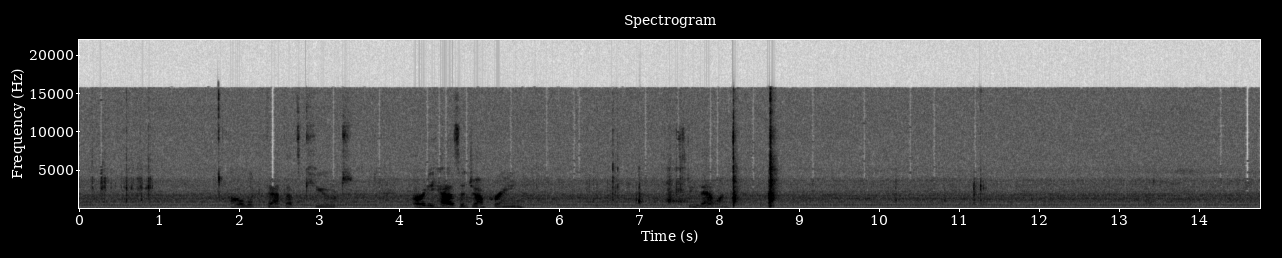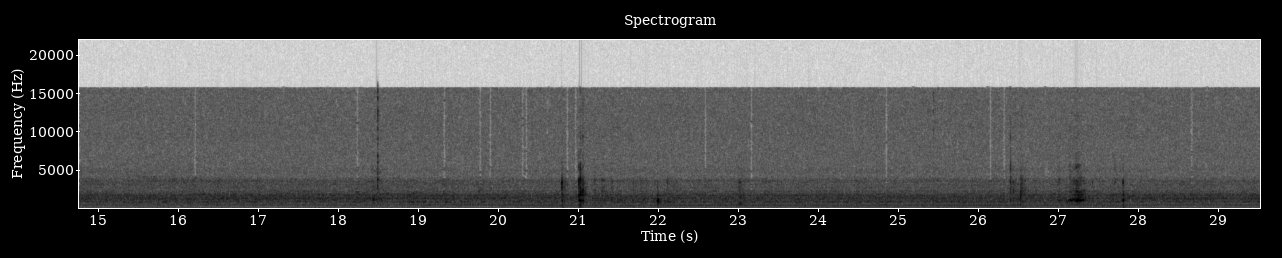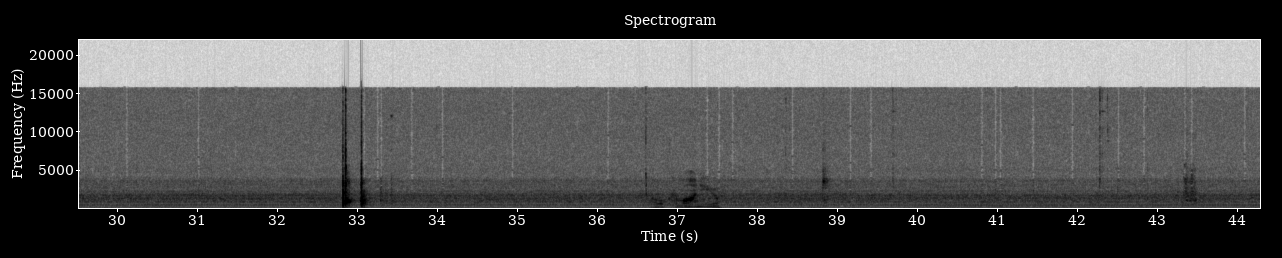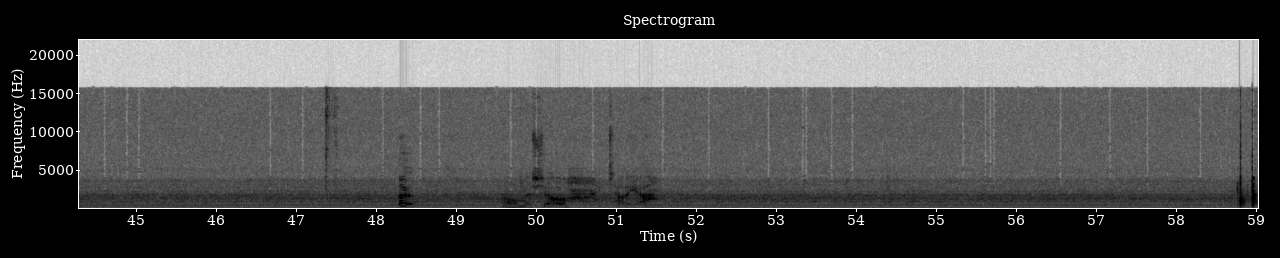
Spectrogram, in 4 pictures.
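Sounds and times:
steady background hum: 0.0s - 59.0s.

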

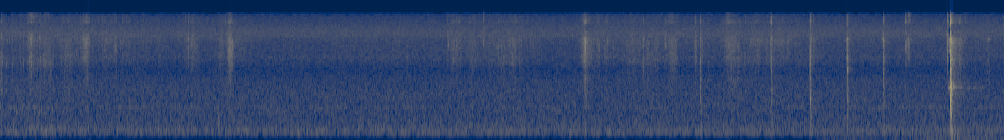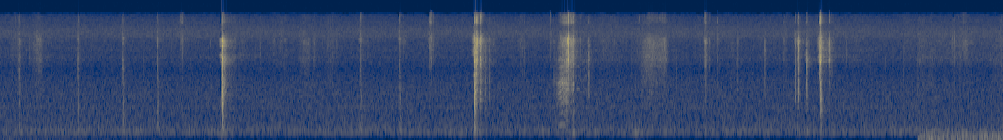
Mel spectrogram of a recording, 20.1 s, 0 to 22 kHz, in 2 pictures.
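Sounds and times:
hatchet chopping wood: 8.1s - 12.4s.

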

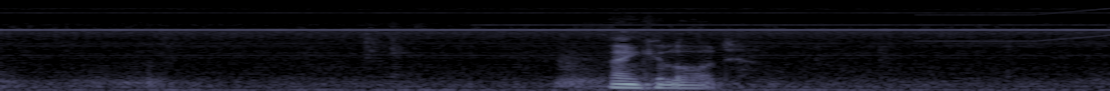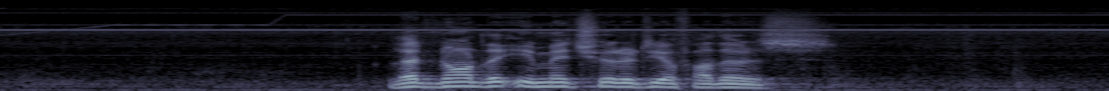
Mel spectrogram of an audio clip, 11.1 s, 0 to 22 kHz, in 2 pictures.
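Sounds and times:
thin high-pitched whine: 0.0s - 11.0s.

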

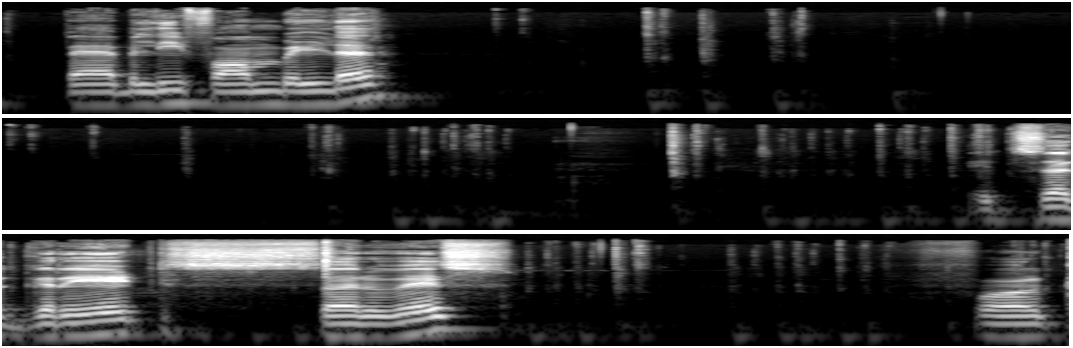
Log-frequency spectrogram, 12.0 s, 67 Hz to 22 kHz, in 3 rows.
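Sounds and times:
soft keystrokes on keyboard: 1.8s - 7.7s, 8.5s - 12.0s.

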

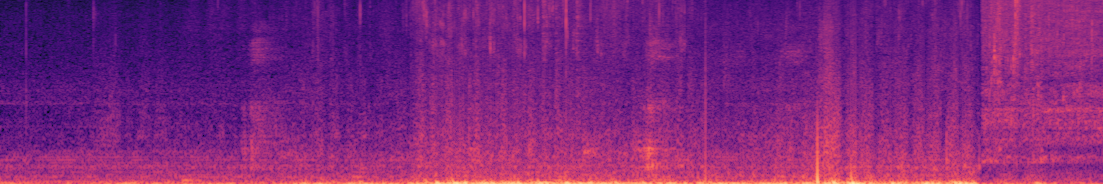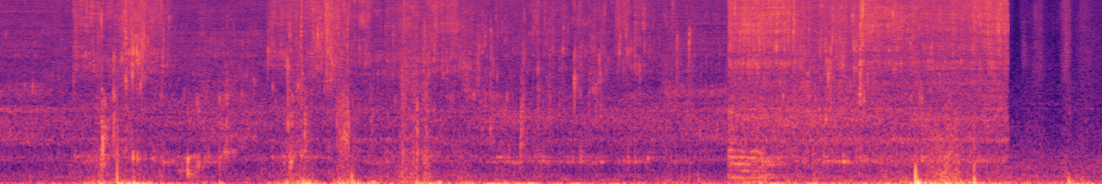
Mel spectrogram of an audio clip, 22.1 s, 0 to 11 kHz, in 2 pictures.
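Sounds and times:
water running from a tap: 9.8s - 21.1s
water splashing on face: 11.8s - 21.1s.

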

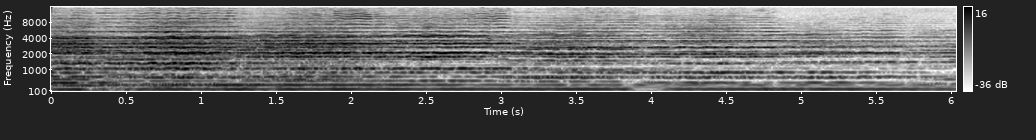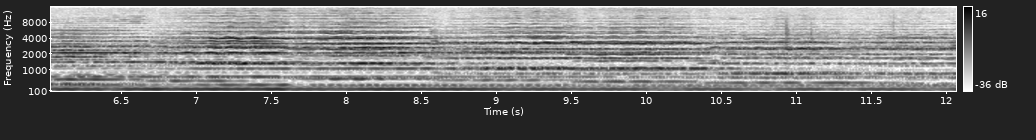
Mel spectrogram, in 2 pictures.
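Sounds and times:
string ensemble bowed chords: 0.0s - 12.0s.

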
